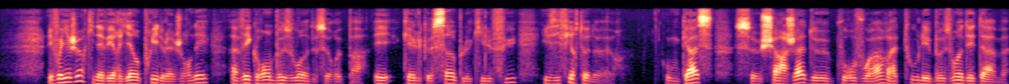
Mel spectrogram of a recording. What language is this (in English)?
French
